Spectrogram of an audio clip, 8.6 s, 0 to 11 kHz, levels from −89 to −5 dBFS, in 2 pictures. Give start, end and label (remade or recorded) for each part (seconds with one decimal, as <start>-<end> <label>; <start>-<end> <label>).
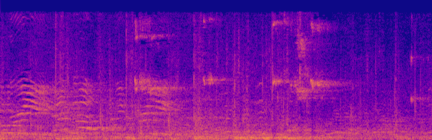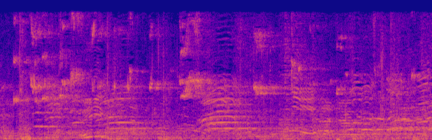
0.0-8.6 recorded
